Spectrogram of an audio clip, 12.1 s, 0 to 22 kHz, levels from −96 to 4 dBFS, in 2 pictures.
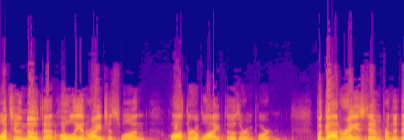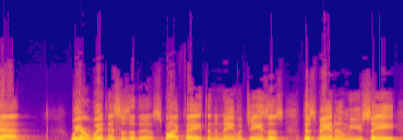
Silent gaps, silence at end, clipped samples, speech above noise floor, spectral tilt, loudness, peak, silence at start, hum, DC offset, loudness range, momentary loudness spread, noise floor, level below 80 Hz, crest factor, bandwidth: none; 0 s; under 0.1%; 32 dB; -5 dB/octave; -12 LUFS; 0 dBFS; 0 s; none; under 0.1%; 2 LU; 9 LU; -44 dBFS; -54 dBFS; 12 dB; 12.5 kHz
